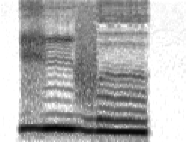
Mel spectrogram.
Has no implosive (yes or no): yes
